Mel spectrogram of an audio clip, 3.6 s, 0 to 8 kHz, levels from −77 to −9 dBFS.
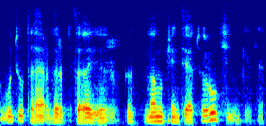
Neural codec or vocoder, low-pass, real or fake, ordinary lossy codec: codec, 16 kHz, 0.8 kbps, ZipCodec; 7.2 kHz; fake; AAC, 32 kbps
